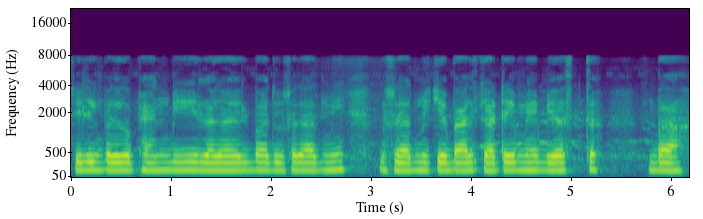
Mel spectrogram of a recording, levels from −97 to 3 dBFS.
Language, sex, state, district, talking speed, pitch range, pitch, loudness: Bhojpuri, male, Uttar Pradesh, Gorakhpur, 165 wpm, 145-150 Hz, 145 Hz, -14 LUFS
